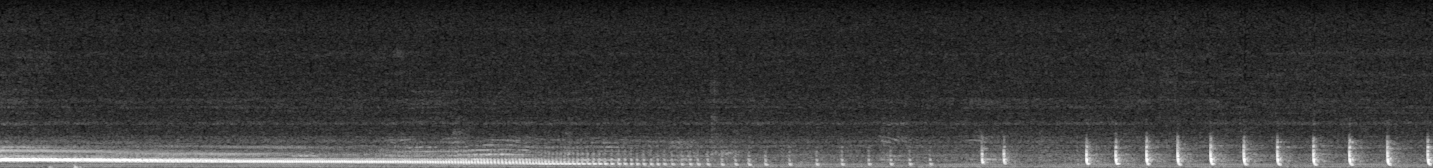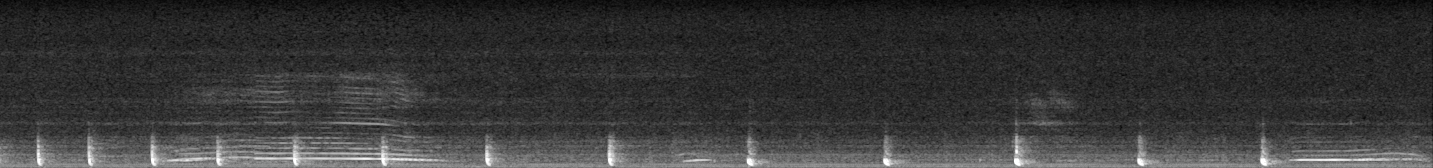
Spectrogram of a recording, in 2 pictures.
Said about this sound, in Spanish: Ahora vamos a escuchar los llamativos sonidos de la foca de Weddell.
